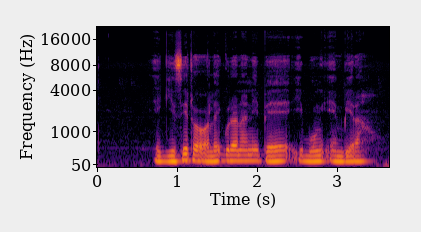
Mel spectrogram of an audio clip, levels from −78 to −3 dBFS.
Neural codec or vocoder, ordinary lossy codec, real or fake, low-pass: none; none; real; none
